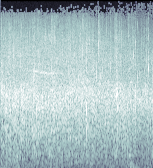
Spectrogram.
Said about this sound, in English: I wish you'd give him a big hand.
